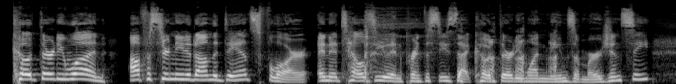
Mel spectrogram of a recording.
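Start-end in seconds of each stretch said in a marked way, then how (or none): 0.1-3.1 high-pitched, loud yelled call-out. Retelling a game scene, calling Kim onto the dance floor: retelling own yelling. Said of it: "And I start yelling".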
